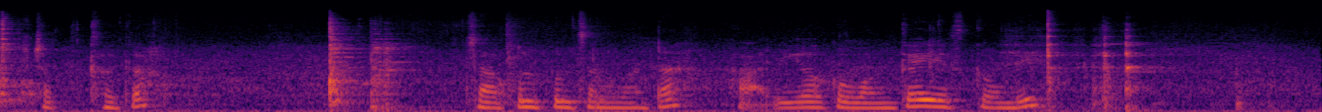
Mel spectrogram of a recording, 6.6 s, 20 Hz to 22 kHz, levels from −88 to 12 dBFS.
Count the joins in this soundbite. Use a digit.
0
